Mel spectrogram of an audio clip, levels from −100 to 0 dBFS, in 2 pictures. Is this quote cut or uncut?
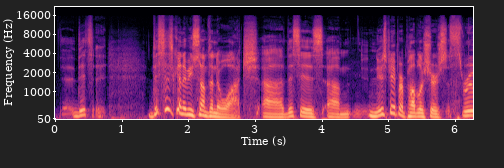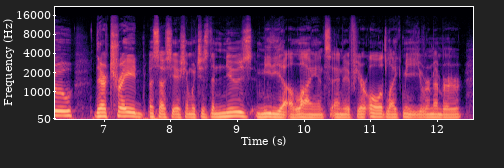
uncut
